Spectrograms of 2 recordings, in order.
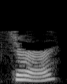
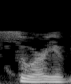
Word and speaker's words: tsur: And that word for strength is tsur, and it means rock. – Yeah, it's actually tsur. You got to pronounce that T first. Tsur.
